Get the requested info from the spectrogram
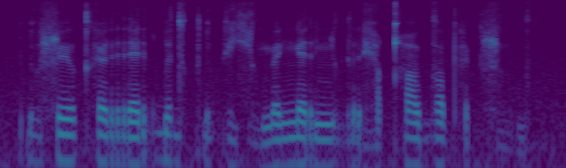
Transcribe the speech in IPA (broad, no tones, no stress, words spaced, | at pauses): ɗo̤ɬøʊ̯kʰœ rɛrɡ͡bədo̤k ɗo̤kɛ̤ço̤mœɪ̯ ŋɛrɲɔɡ rɛ̤ʊ̯qʰɔw ɡɔ pʰœkɬo̤ɡ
